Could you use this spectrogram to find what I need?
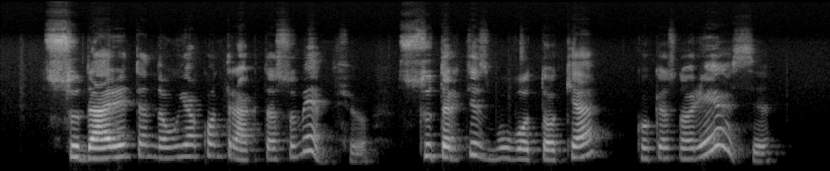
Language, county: Lithuanian, Vilnius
